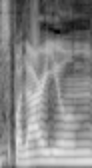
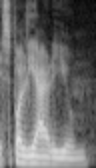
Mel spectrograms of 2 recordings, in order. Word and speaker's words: Spoliarium: May spolarium, spolarium. Ah actually it's it's with a eye. Spollyarium, no? Um anyway.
